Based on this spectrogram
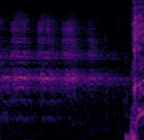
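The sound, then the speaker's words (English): A person imitates a mallard hen's call responding to a drake: a steady run of nasal, reedy quacks followed by a sudden louder, harsher burst at the end, heard alone. “That was the hen responding to the drake.”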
